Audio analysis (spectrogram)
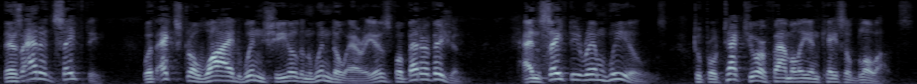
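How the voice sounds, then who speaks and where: A man's voice: mid-range voice, huge pitch swings, normal speed, a bit bright, husky. A man announcing on 1950s radio in an emphatic, polished commercial style. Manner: emphatic, polished sales delivery. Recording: muffled 1950s radio broadcast recording.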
